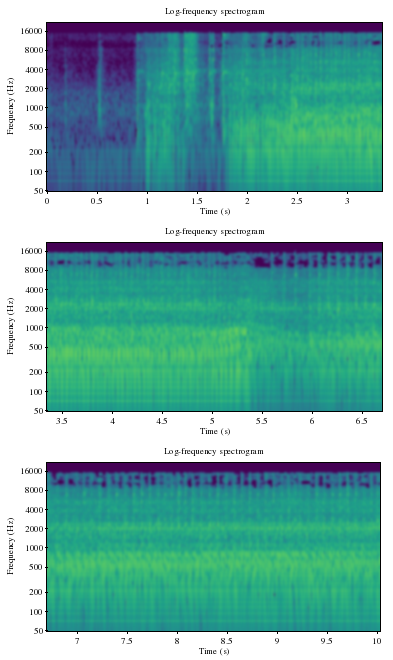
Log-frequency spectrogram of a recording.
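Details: Husqvarna leaf blower two-stroke, after replacing gas found without two-cycle oil with fresh mix and reinstalling primer bulb: after a few pulls catches, holds steady high buzz, settles to even idle; running properly.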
